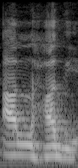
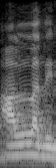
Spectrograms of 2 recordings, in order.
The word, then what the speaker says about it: আল হাদি: উচ্চারণটা হচ্ছে আল হাদি, এটা মাথায় রাখবেন কিন্তু, আল্লাদি না, উচ্চারণটা হচ্ছে আল হাদি।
